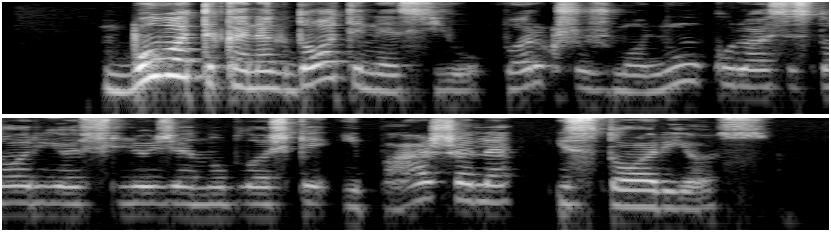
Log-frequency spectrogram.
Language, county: Lithuanian, Telšiai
